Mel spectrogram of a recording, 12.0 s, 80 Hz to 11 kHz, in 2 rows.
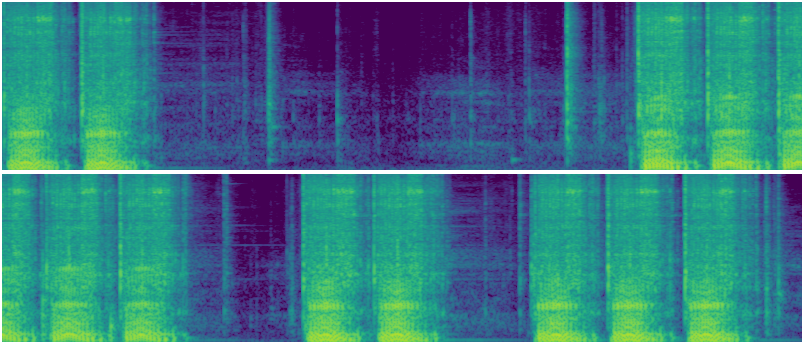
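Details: SGS Engineering 26cc two-stroke strimmer, choke on: sets of quick recoil pulls, engine coughs but never catches. It fired on the first pull, later found a very wet plug, and the owner suspects water got in; no-start.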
